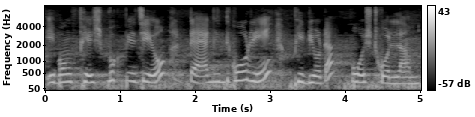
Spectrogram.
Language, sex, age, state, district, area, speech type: Bengali, female, 18-30, West Bengal, Paschim Medinipur, rural, spontaneous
